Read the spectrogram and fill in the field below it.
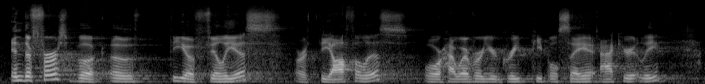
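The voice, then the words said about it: Southern US accent. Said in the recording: “I'm going to read this from my southern accent”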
